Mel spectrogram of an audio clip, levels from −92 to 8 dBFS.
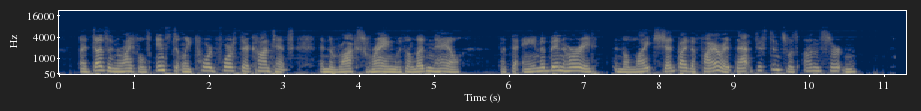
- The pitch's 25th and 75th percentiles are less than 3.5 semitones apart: No, average, 5.0 semitones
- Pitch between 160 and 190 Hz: Yes, medium, 185 Hz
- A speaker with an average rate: Yes, average, 180 wpm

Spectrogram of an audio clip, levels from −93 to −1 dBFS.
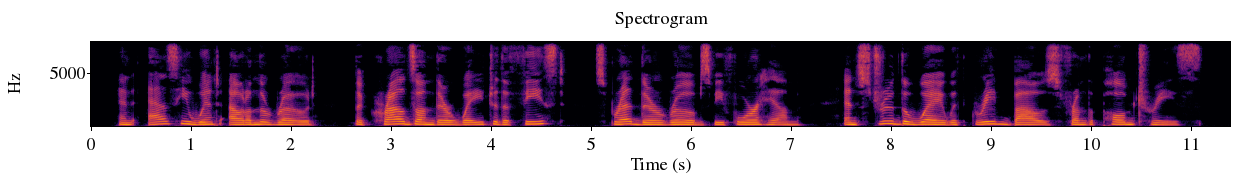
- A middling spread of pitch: No, narrow, 2.3 semitones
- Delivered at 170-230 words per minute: Yes, average, 175 wpm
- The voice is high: Yes, high, 195 Hz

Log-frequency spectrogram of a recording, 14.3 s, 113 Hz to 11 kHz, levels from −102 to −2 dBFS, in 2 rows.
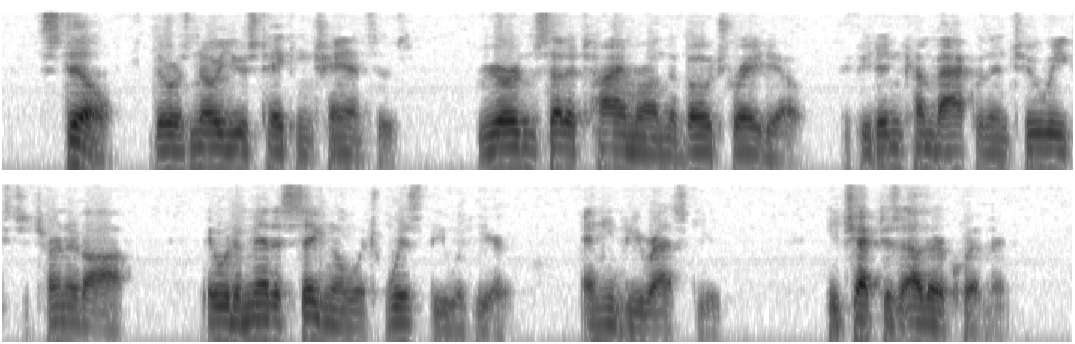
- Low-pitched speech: Yes, low, 100 Hz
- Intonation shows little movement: Yes, narrow, 2.0 semitones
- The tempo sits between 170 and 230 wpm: Yes, average, 190 wpm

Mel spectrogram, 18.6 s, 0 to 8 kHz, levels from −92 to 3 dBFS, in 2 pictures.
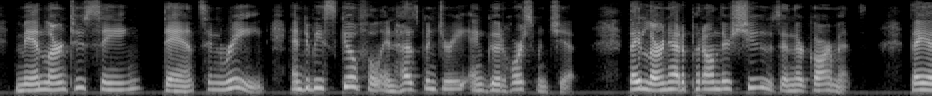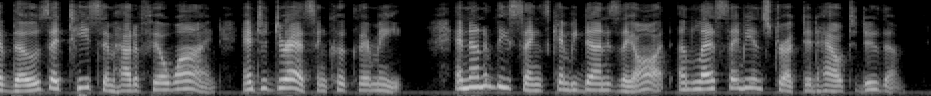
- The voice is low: No, high, 210 Hz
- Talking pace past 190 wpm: Yes, fast, 205 wpm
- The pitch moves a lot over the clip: No, average, 4.5 semitones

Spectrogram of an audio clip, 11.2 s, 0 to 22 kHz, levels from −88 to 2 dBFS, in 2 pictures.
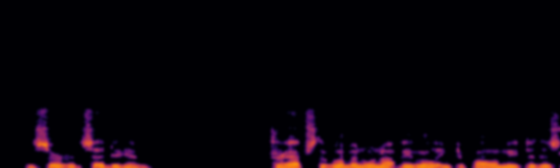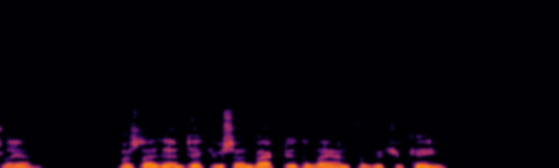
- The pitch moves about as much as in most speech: No, narrow, 2.1 semitones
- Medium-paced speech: Yes, average, 170 wpm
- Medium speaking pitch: Yes, medium, 145 Hz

